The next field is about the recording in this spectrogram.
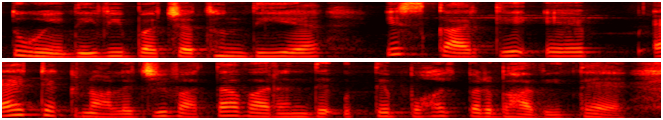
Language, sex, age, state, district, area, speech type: Punjabi, female, 30-45, Punjab, Jalandhar, urban, spontaneous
